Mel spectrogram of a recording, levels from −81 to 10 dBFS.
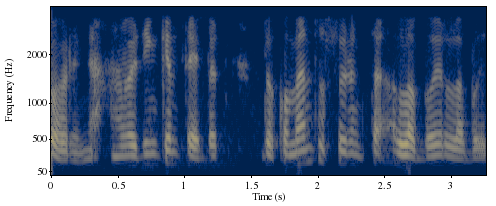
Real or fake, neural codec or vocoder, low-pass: real; none; 3.6 kHz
